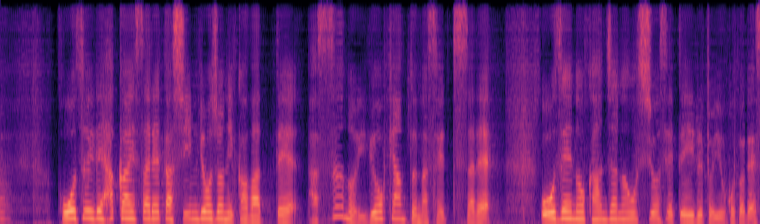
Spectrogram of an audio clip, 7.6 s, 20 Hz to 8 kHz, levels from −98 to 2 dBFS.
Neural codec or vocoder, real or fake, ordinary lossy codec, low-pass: codec, 16 kHz, about 1 kbps, DyCAST, with the encoder's durations; fake; none; none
